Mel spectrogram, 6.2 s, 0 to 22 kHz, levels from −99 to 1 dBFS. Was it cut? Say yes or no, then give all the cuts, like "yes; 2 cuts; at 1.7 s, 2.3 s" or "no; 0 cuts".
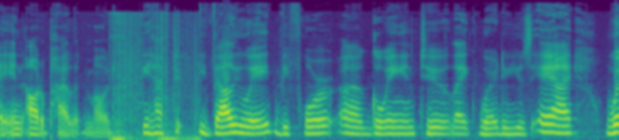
yes; 1 cut; at 1.4 s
